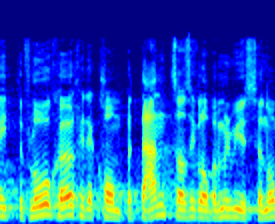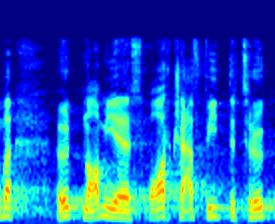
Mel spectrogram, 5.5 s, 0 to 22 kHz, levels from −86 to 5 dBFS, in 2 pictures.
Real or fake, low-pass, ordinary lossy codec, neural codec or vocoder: real; 10.8 kHz; AAC, 64 kbps; none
